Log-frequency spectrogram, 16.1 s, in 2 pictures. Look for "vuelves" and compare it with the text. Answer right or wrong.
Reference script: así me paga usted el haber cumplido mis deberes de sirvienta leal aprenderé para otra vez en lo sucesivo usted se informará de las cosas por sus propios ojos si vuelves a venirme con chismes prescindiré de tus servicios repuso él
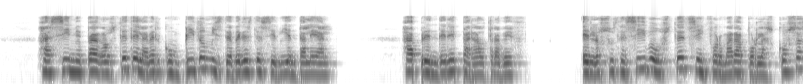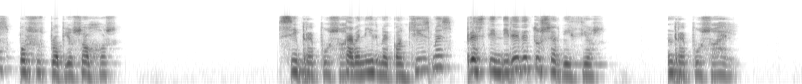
wrong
